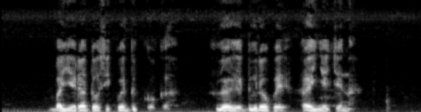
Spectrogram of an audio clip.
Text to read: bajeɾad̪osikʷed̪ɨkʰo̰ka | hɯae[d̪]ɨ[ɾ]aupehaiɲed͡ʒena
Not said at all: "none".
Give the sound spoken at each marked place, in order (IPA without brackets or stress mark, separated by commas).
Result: d̪, ɾ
